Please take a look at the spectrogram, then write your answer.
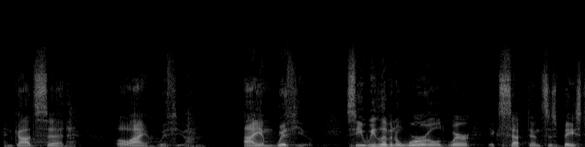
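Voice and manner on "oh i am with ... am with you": lower, tender reassurance; gentle voice of God. Acted. Preacher voicing God's answer to David, low and tender. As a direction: hush it like a comforting father.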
